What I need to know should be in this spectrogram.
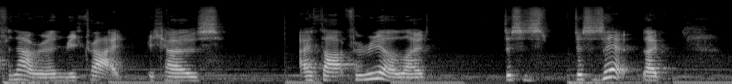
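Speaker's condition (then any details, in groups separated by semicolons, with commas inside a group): Hemi-glossectomy for oral cancer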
